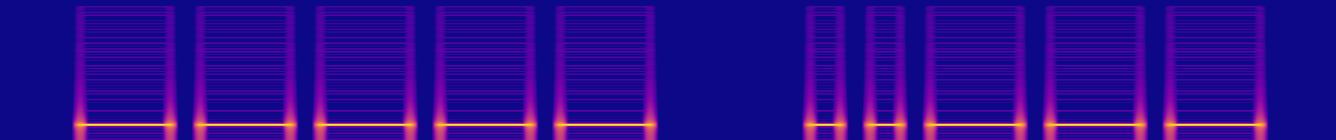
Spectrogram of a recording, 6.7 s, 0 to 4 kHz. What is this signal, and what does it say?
Morse code, heard as a keyed tone, about 8 wpm, spaced as for 6 wpm, 440 Hz. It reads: 02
